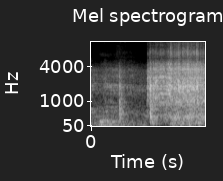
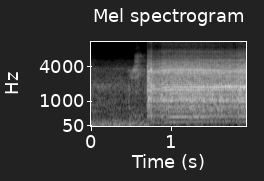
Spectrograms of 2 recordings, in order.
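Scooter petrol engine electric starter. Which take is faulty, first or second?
second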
